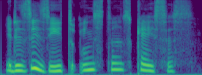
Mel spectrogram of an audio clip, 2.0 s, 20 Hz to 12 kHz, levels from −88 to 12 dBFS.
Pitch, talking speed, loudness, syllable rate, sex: 245 Hz, 180 wpm, -16 LUFS, 5.4 syllables/s, female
